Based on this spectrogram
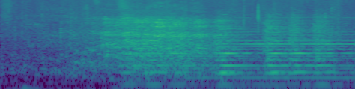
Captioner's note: laughter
